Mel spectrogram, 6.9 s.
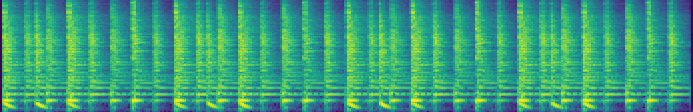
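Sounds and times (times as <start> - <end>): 
dhaak drumming: 0.0 - 6.9.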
